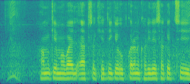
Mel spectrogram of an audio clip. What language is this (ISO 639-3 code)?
mai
